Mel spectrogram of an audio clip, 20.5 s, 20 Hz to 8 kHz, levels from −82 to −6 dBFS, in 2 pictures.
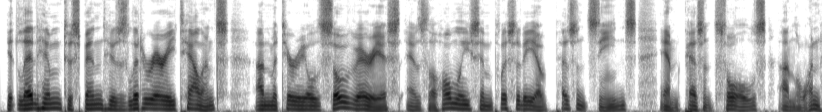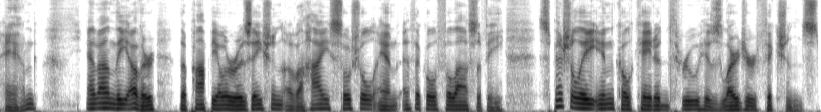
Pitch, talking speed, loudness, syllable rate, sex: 100 Hz, 130 wpm, -18 LUFS, 4.4 syllables/s, male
